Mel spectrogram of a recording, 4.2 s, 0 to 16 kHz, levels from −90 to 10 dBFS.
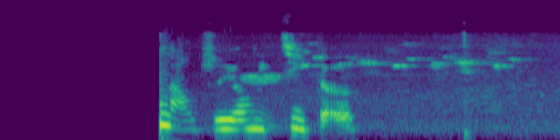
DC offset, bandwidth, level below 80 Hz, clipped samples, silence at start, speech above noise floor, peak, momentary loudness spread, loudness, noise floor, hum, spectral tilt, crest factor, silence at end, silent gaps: under 0.1%; 7.4 kHz; -60 dBFS; under 0.1%; 1.2 s; 22 dB; 0 dBFS; 19 LU; -15 LUFS; -38 dBFS; none; -5.5 dB/octave; 18 dB; 0.4 s; none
